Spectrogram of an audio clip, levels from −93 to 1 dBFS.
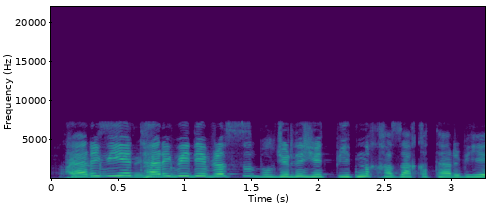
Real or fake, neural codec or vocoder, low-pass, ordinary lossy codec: real; none; 7.2 kHz; none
